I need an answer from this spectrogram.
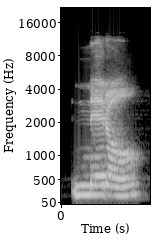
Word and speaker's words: Nittle: So it's Nittle. It rhymes with little, but it starts with an N as in Nancy.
